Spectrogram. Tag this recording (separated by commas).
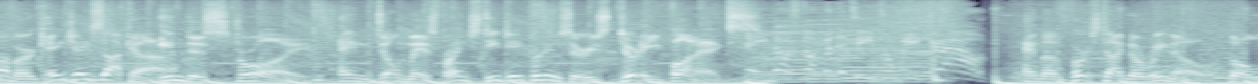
Speech, Music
